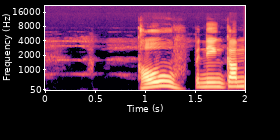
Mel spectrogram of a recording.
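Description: A rooster crowing faintly in the distance for about the first second, during a pause in a man's speech.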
